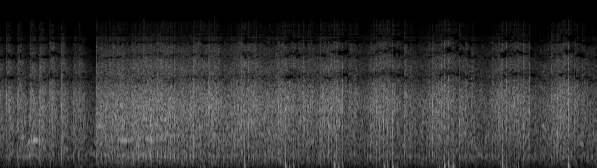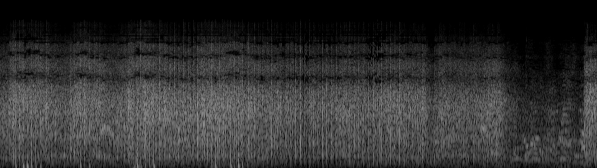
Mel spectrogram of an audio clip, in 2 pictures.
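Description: Sustained automatic gunfire, many shots fired in rapid strings from several weapons at once. It grows denser about two seconds in and keeps up without a break.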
